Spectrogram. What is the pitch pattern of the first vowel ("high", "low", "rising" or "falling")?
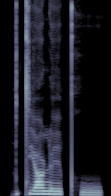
high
